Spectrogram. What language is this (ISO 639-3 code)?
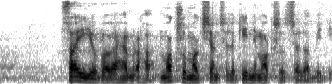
est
